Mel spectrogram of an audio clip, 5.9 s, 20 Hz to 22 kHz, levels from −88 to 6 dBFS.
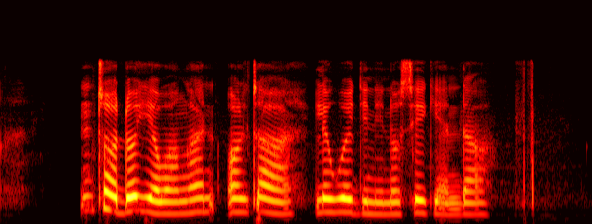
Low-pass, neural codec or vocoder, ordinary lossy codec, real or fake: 7.2 kHz; none; none; real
